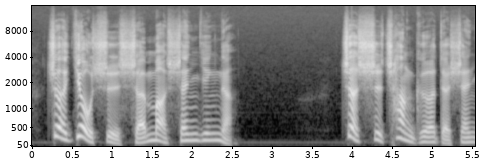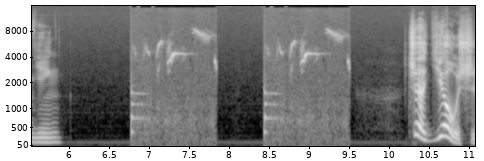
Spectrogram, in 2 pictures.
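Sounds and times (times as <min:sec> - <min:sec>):
speech: 0:00.2 - 0:02.6, 0:03.9 - 0:06.0, 0:10.3 - 0:11.0
birds chirping with quick high whistles: 0:06.8 - 0:09.6.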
